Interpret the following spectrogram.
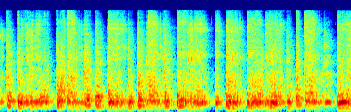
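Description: Beatboxing: rapid mouth percussion with a low buzzing lip sound, performed as a comic imitation of a fart.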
